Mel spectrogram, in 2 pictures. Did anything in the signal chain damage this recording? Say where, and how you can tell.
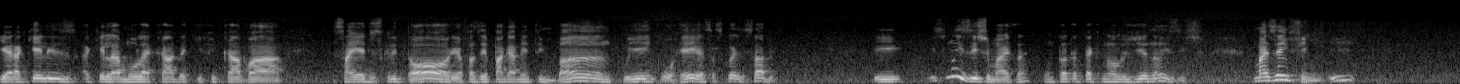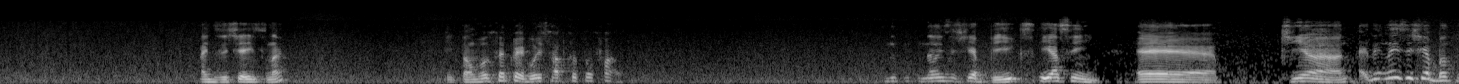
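Yes, two separate problems, both on the call side rather than in the capture.

From 12.95 s to 17.55 s there's a call bitrate drop. The sound goes rough and dull, with the top end cut off around 8 kHz instead of reaching up near 20 kHz. It sits at its worst for about 3.8 s before recovering. That's the codec responding to a lower bandwidth estimate: fewer bits means coarser coding and a narrower band, which fits a fall from roughly 32 kbps to about 12 kbps.

From 25.08 s to 28.75 s you get overdone noise removal in the call processing. The room noise, which sits about 20 dB under the speech, gets pushed down and breaks up into little twinkly specks. The suppressor is being too aggressive: it's pulling individual frequency bands down whenever they look like its noise estimate, and the quieter parts of the speech get taken out along with the noise.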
